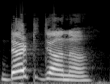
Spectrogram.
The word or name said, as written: डटना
